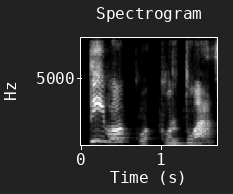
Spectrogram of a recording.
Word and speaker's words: Thibaut Courtois: Y luego Tom Brady, que ha hablado de la dieta antiinflamatoria, y el caso de Thibaut Courtois,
